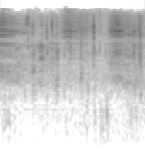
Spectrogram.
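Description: Faint, scattered footsteps of people jogging on a running track, over a quiet outdoor hiss.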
